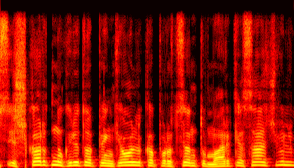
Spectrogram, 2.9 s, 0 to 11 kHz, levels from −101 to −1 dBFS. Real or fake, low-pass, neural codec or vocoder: real; 9.9 kHz; none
